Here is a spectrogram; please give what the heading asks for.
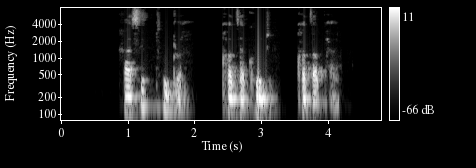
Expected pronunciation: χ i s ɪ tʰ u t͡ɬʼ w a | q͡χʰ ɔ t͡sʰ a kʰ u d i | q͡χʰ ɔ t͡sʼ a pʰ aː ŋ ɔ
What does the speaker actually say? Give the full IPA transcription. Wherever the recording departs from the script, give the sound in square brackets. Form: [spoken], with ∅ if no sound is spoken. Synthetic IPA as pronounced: χ [a] s ɪ tʰ u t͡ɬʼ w a | q͡χʰ ɔ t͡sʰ a kʰ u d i | q͡χʰ ɔ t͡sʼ a pʰ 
